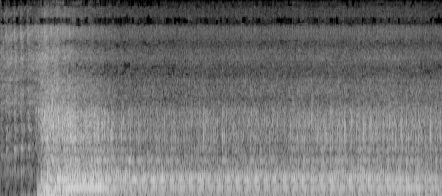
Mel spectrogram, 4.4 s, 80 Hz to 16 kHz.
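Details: 2024 Ford F150 5.0 V8 on factory catalytic converters, before the high-flow cat install: quick crank into a strong flare, then an even, muted burble with steady pulses. A normal, healthy stock start-up.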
